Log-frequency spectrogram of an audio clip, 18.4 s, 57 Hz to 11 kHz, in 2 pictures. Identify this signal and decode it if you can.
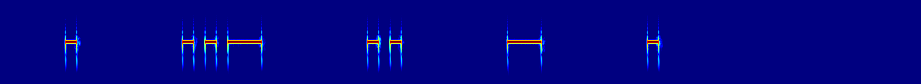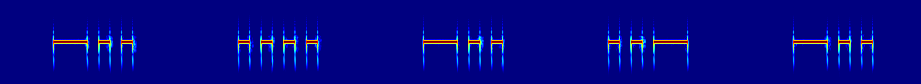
Morse code, heard as a keyed tone, about 10 wpm, spaced as for 6 wpm, 800 Hz. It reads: EUITE DHDUD
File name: LEZIONI / 2 UHDN / 2 UHD ws 10wpm 2058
